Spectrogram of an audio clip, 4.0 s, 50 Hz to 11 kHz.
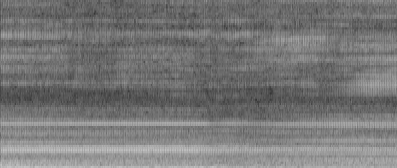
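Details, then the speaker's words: LG 6000 BTU window air conditioner heard from outside near condenser, GMCC single-phase rotary compressor and fan motor: steady even hum, constant mid-pitch tone, no knocks or rattles; normal compressor running. "It has a GMCC rotary compressor in it, and a broad fan motor. Hear the compressor a little bit better in here."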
